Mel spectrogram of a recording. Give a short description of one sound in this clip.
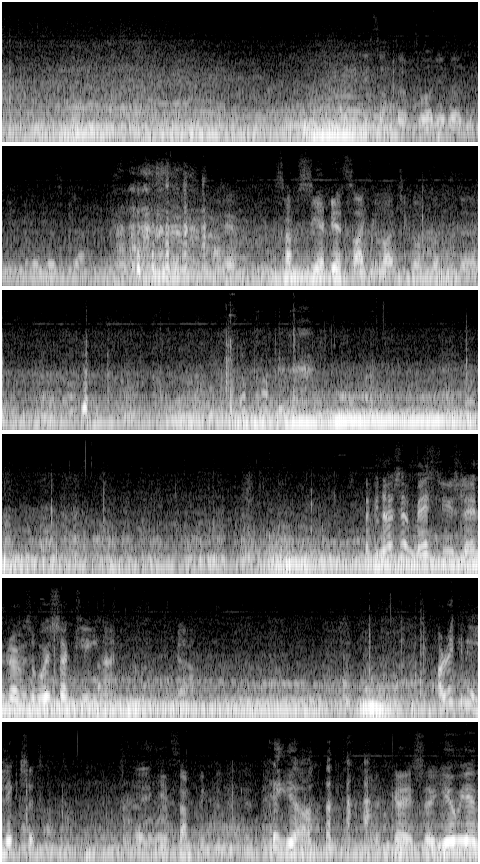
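An off-road vehicle's engine hums and revs steadily as it drives over sand.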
